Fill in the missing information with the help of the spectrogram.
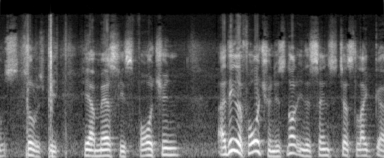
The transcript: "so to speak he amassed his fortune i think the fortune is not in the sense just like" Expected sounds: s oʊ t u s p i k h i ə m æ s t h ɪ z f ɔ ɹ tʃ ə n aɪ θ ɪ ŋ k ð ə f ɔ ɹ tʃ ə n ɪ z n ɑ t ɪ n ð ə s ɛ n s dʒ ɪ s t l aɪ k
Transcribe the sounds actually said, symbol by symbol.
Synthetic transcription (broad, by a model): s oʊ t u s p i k h i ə m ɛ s h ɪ s f ɔ tʃ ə n aɪ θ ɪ ŋ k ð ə f ɔ tʃ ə n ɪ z n ɑ t ɪ n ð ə s ɛ n s dʒ ɪ s t l aɪ k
